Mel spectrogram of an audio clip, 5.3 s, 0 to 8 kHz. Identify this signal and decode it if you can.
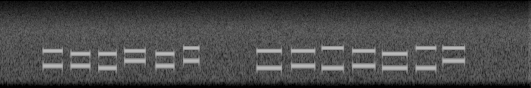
DTMF, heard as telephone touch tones, dialled by hand, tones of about 210 ms, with a squelch burst at the end. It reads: 54104# 253513#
